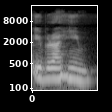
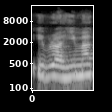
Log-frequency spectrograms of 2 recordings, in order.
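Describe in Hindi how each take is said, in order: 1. यह नाम 'm' व्यंजन पर खत्म होता है। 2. यह नाम छोटे 'a' स्वर पर खत्म होता है। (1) "एंड पे रुकता है" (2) "इब्राहिमा की जगह"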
